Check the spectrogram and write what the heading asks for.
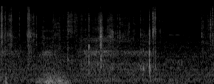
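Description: Faint rustling and a few small clicks as hands rummage through a crumpled wrapping on a tabletop.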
